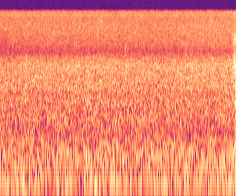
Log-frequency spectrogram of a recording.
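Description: Faint, steady background hiss with no distinct sound.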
